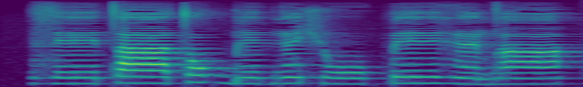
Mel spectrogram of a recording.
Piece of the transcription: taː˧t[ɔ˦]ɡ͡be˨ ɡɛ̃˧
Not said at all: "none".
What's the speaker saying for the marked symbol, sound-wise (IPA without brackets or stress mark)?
ɔ˦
